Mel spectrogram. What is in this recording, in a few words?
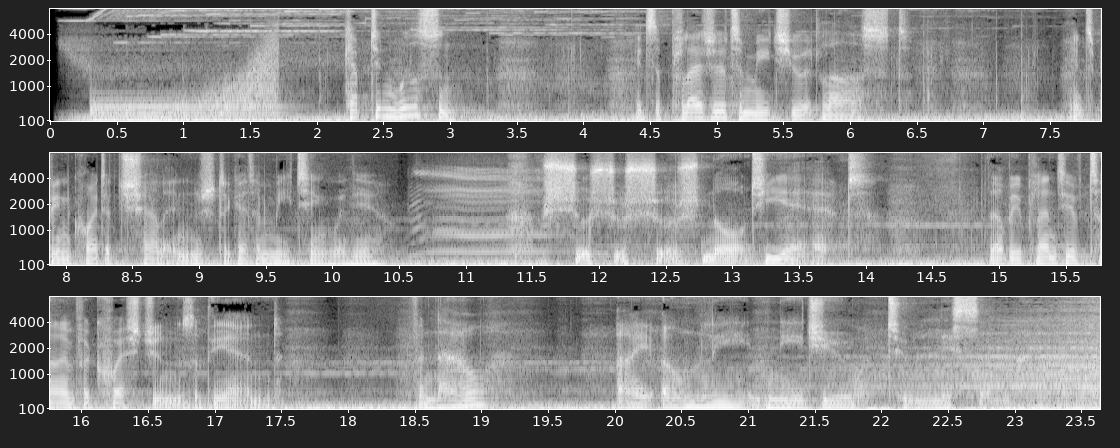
CHARACTER Villain RP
